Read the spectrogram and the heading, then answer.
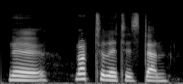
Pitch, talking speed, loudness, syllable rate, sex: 190 Hz, 195 wpm, -17 LUFS, 4.6 syllables/s, female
